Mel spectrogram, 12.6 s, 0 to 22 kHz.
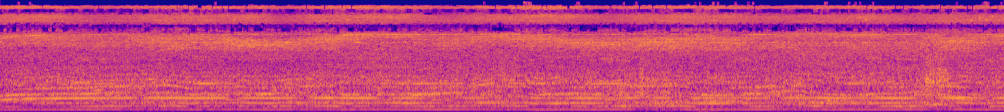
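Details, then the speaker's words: Bissell PowerForce Helix 3313 upright vacuum running: steady high motor whine with a faint fluttering hum underneath throughout, the noise of the drive belt. "and that noise is the belt"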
